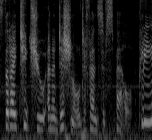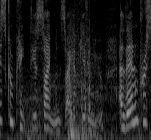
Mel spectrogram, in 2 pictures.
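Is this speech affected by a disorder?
No.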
